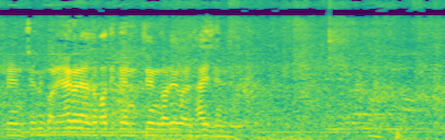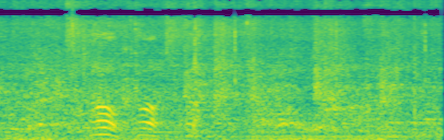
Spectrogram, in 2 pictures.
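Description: People talk nearby in a busy, echoing passage.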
